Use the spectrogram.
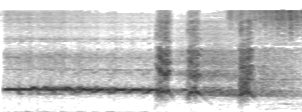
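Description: A dog lets out a steady, high-pitched whine, then breaks into three sharp, loud barks in quick, uneven succession, with no talking.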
